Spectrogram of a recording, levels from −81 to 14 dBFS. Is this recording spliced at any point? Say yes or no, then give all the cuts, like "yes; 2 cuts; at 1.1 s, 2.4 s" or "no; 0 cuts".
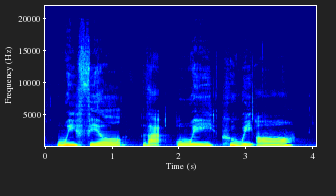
yes; 2 cuts; at 1.8 s, 2.6 s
